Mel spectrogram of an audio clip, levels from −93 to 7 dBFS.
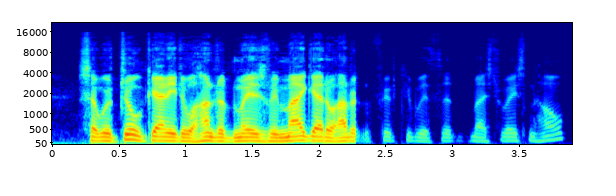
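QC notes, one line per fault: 2.27–3.9 s, one channel inverted: right after "may go to" the speech collapses, dropping by about 26 dB into a faint remnant. The likely cause is reversed polarity on one stereo channel, so centred speech cancels when the channels are summed to mono.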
